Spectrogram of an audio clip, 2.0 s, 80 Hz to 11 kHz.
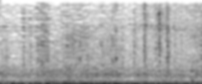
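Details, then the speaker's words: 2004 Chevrolet S10 4WD on a test drive right after vehicle speed sensor replacement (fixed erratic speedometer and shift issues): speedometer now works, but a steady low droning hum rides over road rumble at constant speed; drivetrain source not pinned down. "speedometer works fantastic oh what is that sound that sounds terrible"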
